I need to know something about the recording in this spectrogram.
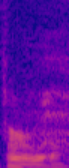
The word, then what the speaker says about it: Farrell: So Farewell. Yeah, we were told. Farewell. Do not mispronounce his name.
